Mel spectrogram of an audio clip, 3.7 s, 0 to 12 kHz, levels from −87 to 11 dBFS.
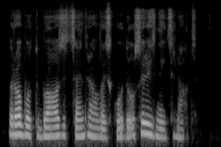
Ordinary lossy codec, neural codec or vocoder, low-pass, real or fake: Opus, 24 kbps; vocoder, 22.05 kHz, 80 mel bands, WaveNeXt; 9.9 kHz; fake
